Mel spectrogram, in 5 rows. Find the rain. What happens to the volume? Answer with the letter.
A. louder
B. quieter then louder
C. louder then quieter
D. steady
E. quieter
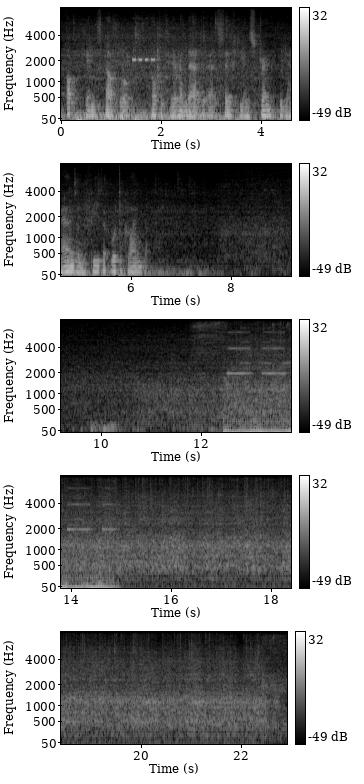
B.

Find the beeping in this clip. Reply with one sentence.
The beeping can be heard from 1.4 to 1.9 s and from 12.4 to 15.1 s.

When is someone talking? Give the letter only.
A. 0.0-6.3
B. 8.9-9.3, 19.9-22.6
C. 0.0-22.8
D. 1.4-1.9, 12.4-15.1
A.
